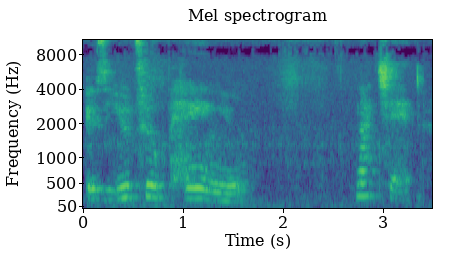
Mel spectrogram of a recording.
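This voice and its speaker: A woman's voice: medium pitch, very slow, dark tone. A tipsy woman chatting casually as a YouTuber answering questions, rambling in a goofy, giggly way. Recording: roomy echo, distant mic, faint noise.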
